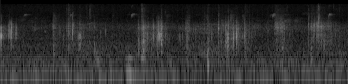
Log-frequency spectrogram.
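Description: Footsteps on a gritty concrete and gravel path, an irregular series of short crunching steps.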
